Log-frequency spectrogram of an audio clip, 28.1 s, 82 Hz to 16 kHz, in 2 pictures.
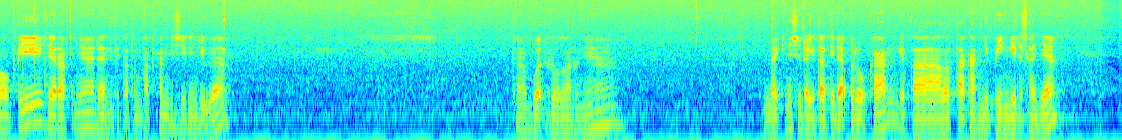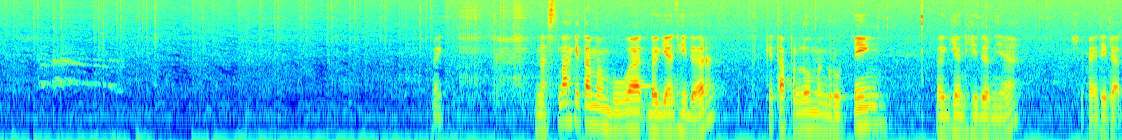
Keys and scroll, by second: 0.1 ctrl+c, 0.4 ctrl+v.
